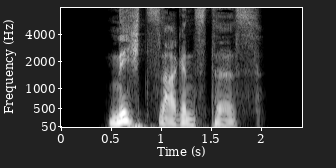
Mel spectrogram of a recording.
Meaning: strong/mixed nominative/accusative neuter singular superlative degree of nichtssagend
- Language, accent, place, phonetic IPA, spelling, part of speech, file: German, Germany, Berlin, [ˈnɪçt͡sˌzaːɡn̩t͡stəs], nichtssagendstes, adjective, De-nichtssagendstes.ogg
